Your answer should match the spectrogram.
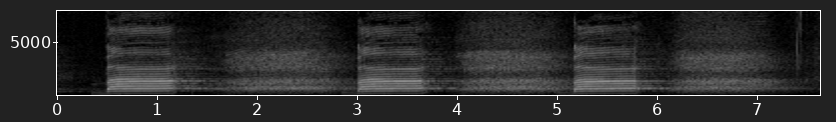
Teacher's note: کہاں سے ادا ہوگا؟ با ہونٹوں کے، دونوں ہونٹوں کے تر حصے سے ادا ہوتا ہے۔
